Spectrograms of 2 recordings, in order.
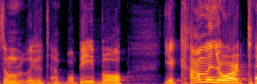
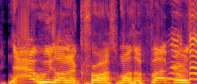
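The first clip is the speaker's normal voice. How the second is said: louder, higher gloating yell; mock triumphant taunt; 5 semitones higher, 4 dB louder than usual. Jesus taunting his executioners, gloating loud. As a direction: crow it like a cartoon victor.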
